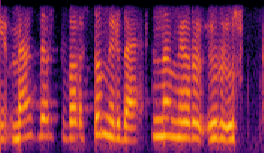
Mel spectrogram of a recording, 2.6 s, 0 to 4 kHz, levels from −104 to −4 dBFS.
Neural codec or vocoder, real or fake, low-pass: none; real; 3.6 kHz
